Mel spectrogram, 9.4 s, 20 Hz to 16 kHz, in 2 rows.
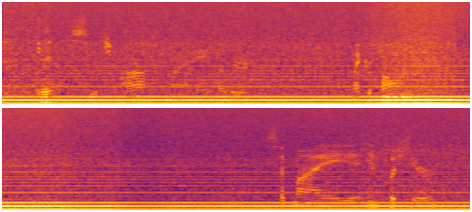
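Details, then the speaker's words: Traynor 8/201 analog mixer under test, microphone on channel 1, sub 1 output raised: constant low, steady buzz-hum under faint room sounds; mains hum on the output, owner pretty sure it comes from the mixer, not confirmed. "Again, all the hum we're hearing is coming out of this guy, I'm pretty sure."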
